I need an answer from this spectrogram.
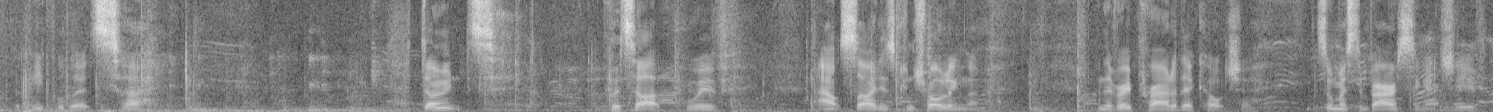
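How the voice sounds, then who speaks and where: An English man talking while walking uphill outdoors for a travel vlog, chatty and thinking aloud, a bit out of breath. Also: medium pitch. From England. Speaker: travel vlogger. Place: outdoors on a city hill walk. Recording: faint outdoor street noise.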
